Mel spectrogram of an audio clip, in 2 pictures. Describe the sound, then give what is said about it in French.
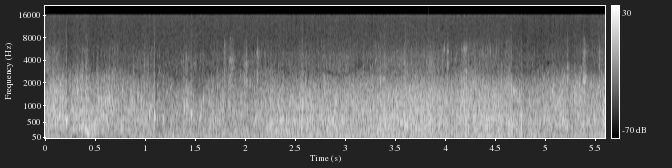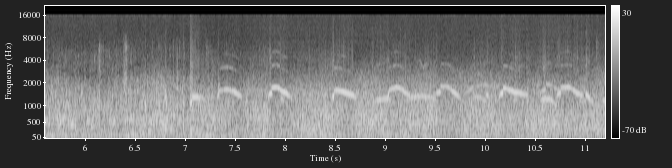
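Waves wash onto a beach in a steady, loud roar of surf, and a run of short, high, chirping calls rises over the water noise in the second half. “Puis passe l'après-midi sur la plage.”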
